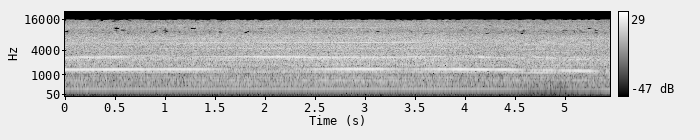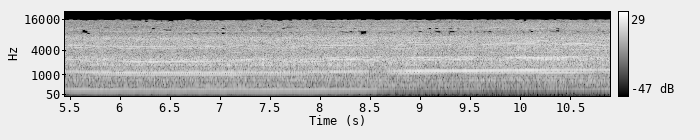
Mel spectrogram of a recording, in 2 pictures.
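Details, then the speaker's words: 1987 Zelmer 200.8 vacuum cleaner after swapping in a different type 300 motor, run at reduced voltage. Smooth steady whine whose pitch sags gently and recovers, no crackle; no visible sparking, seemingly slightly lower speed than the sparking original motor. Normal running. "No i teraz muszę powiedzieć że działa to dużo dużo lepiej kompletnie nie widać tutaj na tym silniku żadnego iskrzenia"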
